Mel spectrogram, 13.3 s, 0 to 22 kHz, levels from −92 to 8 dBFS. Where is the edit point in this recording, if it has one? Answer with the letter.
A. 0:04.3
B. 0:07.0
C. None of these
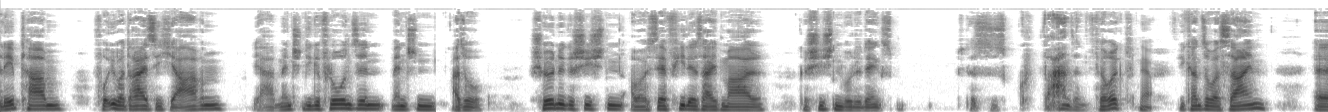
A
